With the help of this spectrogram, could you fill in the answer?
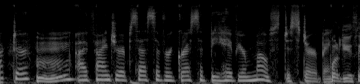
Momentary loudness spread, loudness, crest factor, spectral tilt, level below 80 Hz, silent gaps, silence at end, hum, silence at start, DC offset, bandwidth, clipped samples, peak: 2 LU; -36 LUFS; 16 dB; -4.5 dB/octave; -54 dBFS; none; 0 s; none; 0 s; under 0.1%; 18.5 kHz; under 0.1%; -20 dBFS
